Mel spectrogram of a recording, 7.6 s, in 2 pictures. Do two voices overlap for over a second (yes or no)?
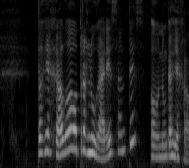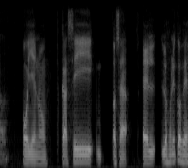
no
